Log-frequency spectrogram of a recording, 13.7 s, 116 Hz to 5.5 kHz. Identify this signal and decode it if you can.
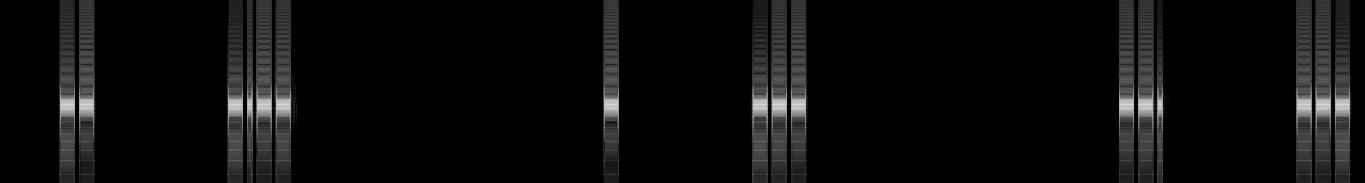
Morse code, heard as a keyed tone, about 25 wpm, spaced as for 6 wpm, 600 Hz. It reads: MY TO GO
